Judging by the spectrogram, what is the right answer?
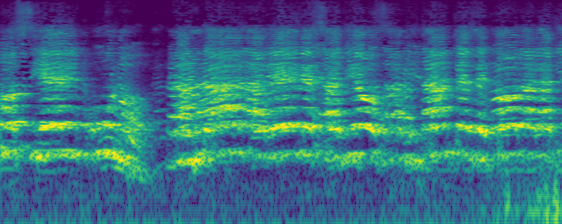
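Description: Women's choir singing in rising and falling phrases, with no instruments, with a brief break about two seconds in.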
